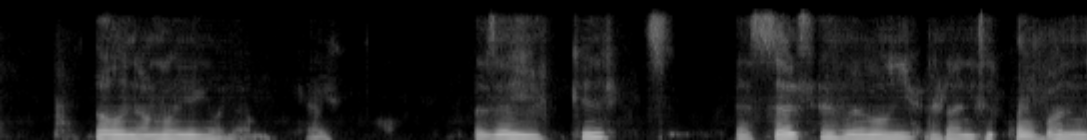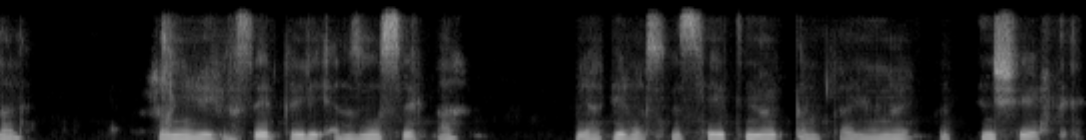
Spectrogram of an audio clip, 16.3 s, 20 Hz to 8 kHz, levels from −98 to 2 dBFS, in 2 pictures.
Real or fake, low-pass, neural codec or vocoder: fake; 7.2 kHz; codec, 24 kHz, 0.9 kbps, WavTokenizer, small release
